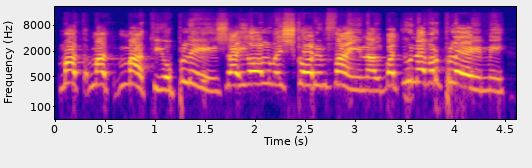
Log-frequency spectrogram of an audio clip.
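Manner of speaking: high, loud pleading in mock Italian; Italian accent. Benched player begging to play, hammed-up Italian accent. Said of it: "that doesn't sound Italian".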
